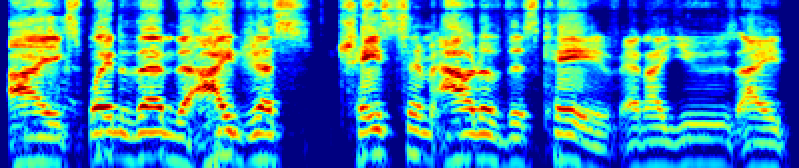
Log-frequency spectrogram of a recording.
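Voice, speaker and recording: A man's voice: medium pitch, fairly even intonation, a little slow, sharp tone, poor audio. A man playing a tabletop game, bantering casually with crude jokes. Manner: crude, joking. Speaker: player.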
